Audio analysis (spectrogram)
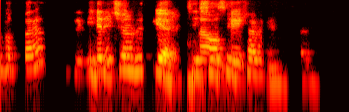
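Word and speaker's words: Pichon-Rivière: ¿Es correcta la pronunciación, doctora? ¿Riviere? Pichón Riviere, sí, sí, okay.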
